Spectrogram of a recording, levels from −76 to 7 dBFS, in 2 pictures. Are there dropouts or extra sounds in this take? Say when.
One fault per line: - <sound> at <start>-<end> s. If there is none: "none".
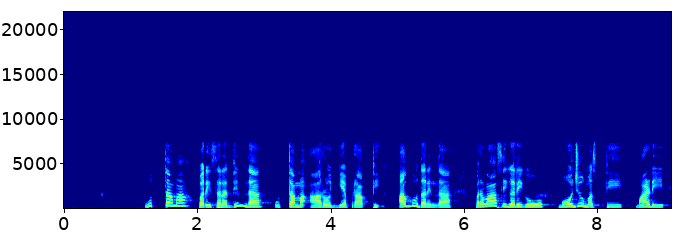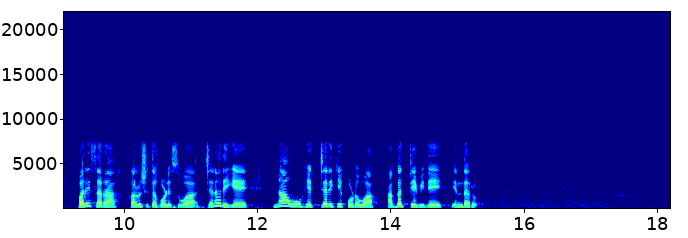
none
